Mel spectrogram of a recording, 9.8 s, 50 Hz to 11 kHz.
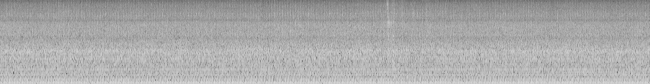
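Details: Free Troy-Bilt TB110 push mower, 550EX 140cc single-cylinder, running after carburetor work: steady running with uneven thump and shake; owner first suspected blade needing sharpening and balancing, vibration traced to bent blade adapter.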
